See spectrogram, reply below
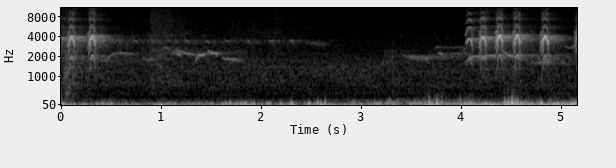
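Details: Common kestrels from two squabbling pairs, recorded 15 June 2023 during hovering flight: two sharp kee notes at the start, then a fast shrill series at the end, with songbird chirps and faint wind between.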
